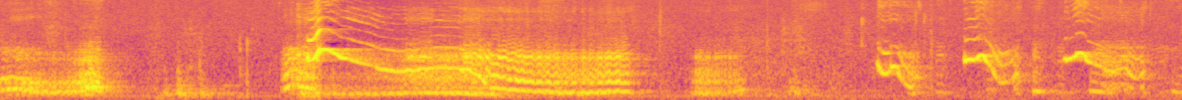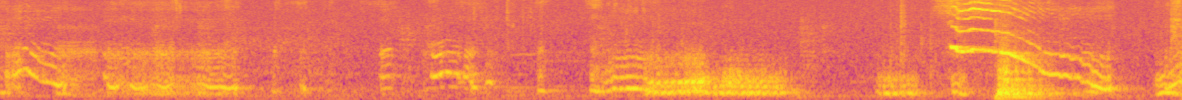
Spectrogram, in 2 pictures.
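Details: Seventeen-day-old Australian Shepherd puppies from Dazzle and Naishe, playing with each other: a sharp yelp opens into a long wavering whine, followed by low growly grumbles and squeaks, ending in a loud high squeal.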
